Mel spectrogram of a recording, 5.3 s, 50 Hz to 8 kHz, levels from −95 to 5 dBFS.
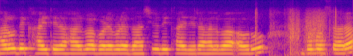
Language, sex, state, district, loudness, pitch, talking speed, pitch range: Bhojpuri, female, Uttar Pradesh, Deoria, -14 LUFS, 210 Hz, 160 wpm, 205-215 Hz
